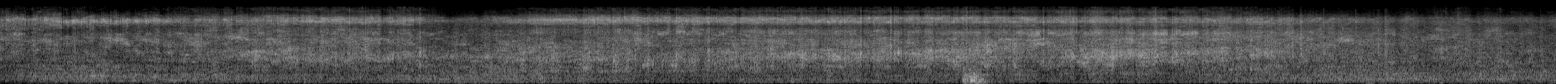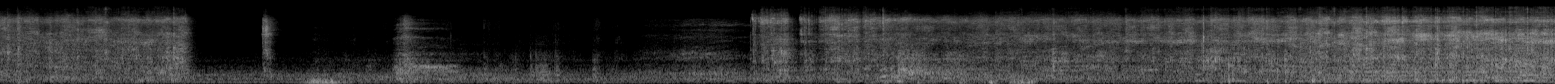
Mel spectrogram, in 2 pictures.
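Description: HO-scale brass 4-8-4 model steam locomotive running along the track, its motor and gear train giving a steady grinding, ratcheting whir. The noise drops away sharply for about five seconds past the middle, then comes back at full strength.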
